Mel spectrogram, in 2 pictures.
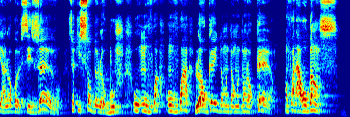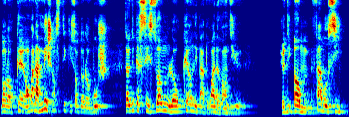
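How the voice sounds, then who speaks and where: A man's voice: a little high, normal speed, warm tone. A man preaching a sermon, insistent and repetitive, addressing his listeners directly as brothers and sisters.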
